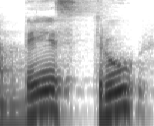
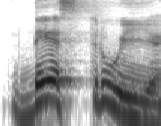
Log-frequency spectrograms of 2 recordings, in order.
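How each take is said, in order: First: "Destruía" broken slowly as des... tru... í-a; split into syllables. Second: Said in the usual way. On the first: Shown as a demonstration. Teacher dividing a verb for students, "Destruía" syllable by syllable. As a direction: pause between the syllables of "Destruía". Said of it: "Então, vamos lá". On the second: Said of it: "vamos separar em sílaba".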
